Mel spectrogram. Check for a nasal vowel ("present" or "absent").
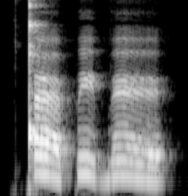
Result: absent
